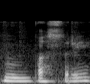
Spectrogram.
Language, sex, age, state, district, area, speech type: Kashmiri, male, 30-45, Jammu and Kashmir, Shopian, rural, read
